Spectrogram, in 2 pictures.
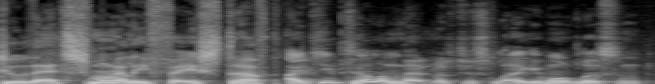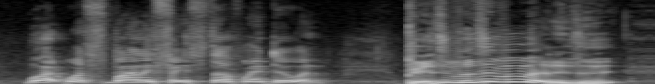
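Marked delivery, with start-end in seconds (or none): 3.4-6.4 goofy put-on voice. Asked about smiley face delivery.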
